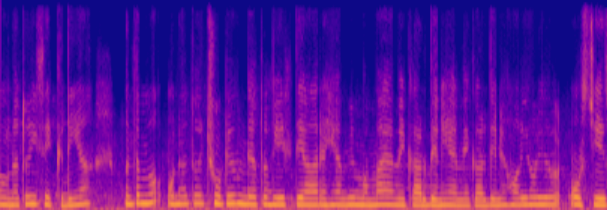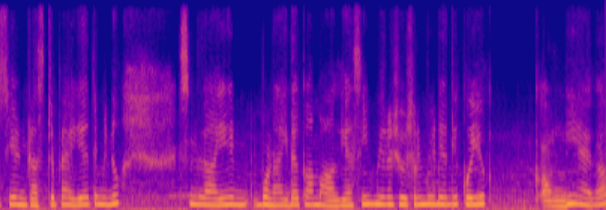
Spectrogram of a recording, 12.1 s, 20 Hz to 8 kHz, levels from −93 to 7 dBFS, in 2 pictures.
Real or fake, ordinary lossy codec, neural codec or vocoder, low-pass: fake; none; codec, 16 kHz, 4 kbps, X-Codec, HuBERT features, trained on general audio; none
